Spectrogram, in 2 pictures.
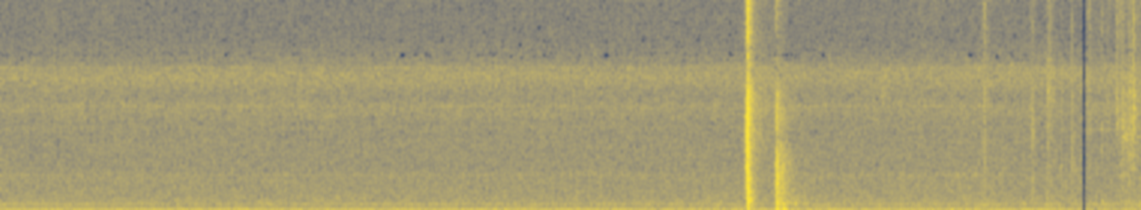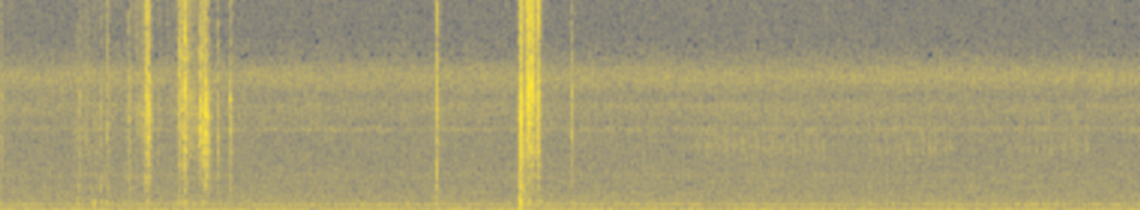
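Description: A compound bow being shot: a loud, sharp snap about ten seconds in with a second knock under half a second after it. Then a run of lighter clicks and knocks and a short clattering burst a little past the twenty-second mark, from the bow and arrows being handled.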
